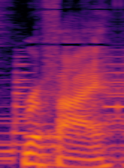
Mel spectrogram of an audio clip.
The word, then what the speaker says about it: Rifai: Rifai.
